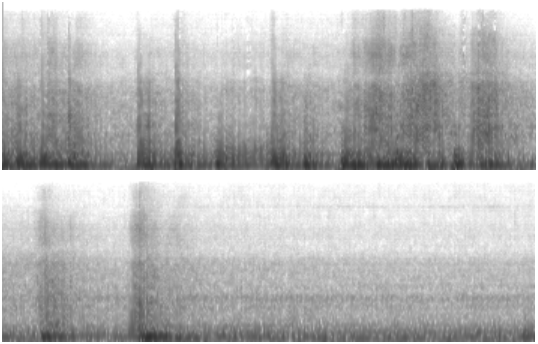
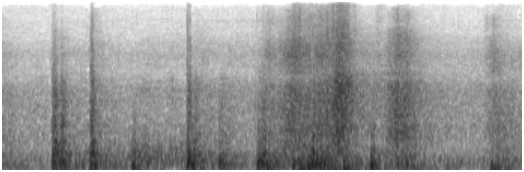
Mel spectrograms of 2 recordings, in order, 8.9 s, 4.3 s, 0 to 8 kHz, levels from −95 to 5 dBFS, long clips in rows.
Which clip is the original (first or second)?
second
